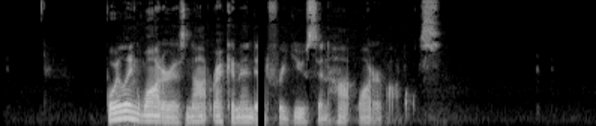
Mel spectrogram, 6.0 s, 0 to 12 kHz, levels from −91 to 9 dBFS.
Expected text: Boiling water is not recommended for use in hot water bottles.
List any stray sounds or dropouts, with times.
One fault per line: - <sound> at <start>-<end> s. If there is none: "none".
- dropout at 2.6-2.6 s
